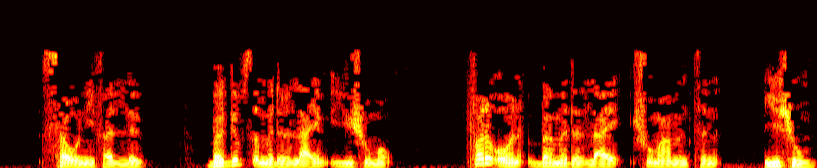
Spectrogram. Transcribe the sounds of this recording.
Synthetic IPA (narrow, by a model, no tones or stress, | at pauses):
səwʊnjɪfəlːɨɡ | bəɡɨβsʼmɨd̪ɨɾlajɪmjɪʃumə̰w | fəɾʔo̞nbəmɨd̪ɨɾlajʃumamɨnt̪ʰɨn | jɪʃum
